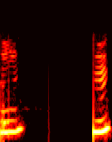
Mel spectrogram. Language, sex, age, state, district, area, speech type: Gujarati, female, 30-45, Gujarat, Surat, urban, conversation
